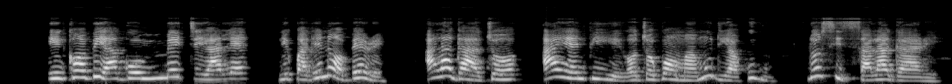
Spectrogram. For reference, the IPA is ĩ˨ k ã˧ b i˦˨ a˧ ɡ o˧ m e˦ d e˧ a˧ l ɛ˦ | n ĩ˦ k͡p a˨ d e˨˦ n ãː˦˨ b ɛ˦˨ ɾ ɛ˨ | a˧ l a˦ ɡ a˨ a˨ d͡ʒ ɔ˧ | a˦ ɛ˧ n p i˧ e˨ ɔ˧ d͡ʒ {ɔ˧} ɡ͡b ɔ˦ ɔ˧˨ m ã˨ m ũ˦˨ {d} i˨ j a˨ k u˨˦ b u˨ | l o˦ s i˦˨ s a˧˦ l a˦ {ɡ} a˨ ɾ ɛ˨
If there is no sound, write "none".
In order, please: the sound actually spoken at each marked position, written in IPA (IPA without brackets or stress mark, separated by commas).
ɔ˧, d, ɡ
